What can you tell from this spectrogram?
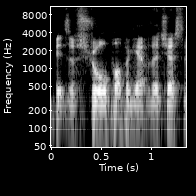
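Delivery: ordinary talk, nothing marked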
